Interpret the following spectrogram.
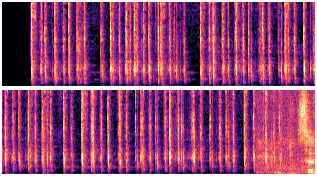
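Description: Computer-keyboard typing sound effect: a fast, continuous run of key clicks starting a moment in and stopping just before the end.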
